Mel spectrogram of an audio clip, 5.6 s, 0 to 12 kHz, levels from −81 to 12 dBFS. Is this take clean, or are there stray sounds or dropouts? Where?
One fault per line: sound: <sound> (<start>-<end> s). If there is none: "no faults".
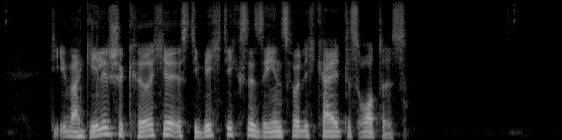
no faults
